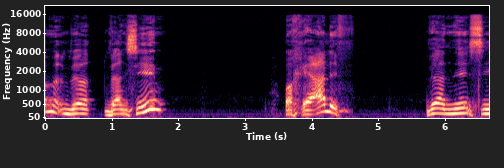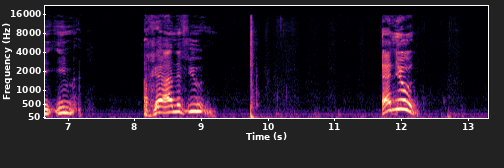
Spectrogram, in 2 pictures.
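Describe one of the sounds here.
An elderly man speaks slowly and expressively into a microphone, with long pauses.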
